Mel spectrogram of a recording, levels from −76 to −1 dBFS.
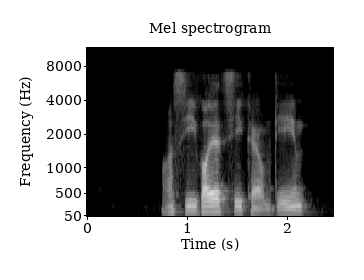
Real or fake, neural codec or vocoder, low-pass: fake; codec, 16 kHz, 1 kbps, X-Codec, HuBERT features, trained on balanced general audio; 7.2 kHz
